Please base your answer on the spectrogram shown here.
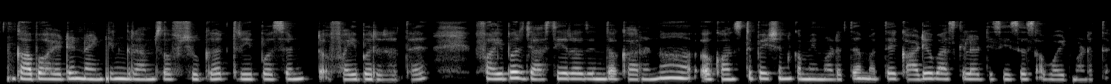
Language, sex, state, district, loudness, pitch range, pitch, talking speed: Kannada, female, Karnataka, Mysore, -22 LUFS, 235-265 Hz, 245 Hz, 130 wpm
